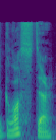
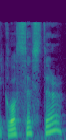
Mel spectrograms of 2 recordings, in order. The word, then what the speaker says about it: Gloucester: Another one is Gloucester, Gloucester. Should that not be Gloucester?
